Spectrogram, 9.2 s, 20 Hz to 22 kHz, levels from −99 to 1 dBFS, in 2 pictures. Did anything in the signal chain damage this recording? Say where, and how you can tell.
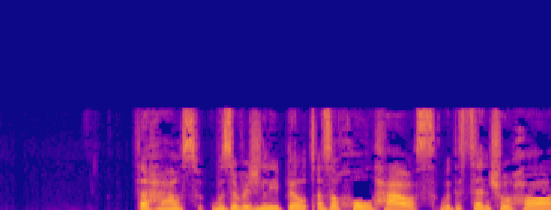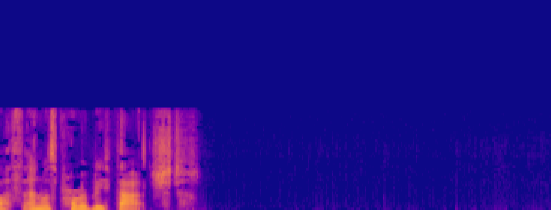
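Yes. The codec stage likely did it: Vorbis compression, heavy throughout, with nothing above 10.6 kHz and a grainy hiss in the treble where fine detail was coarsely quantised, which fits a bitrate near 28 kbps. A plain low-pass would leave the treble below the cut-off clean rather than grainy.

Pre-echo, also from the codec, appears from 2.58 to 2.60 s: about 20 ms of hiss arrives before an attack and softens its onset. The block's quantisation noise spread backwards into the quiet moment. Reverb or echo would trail after the sound, not come before it.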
